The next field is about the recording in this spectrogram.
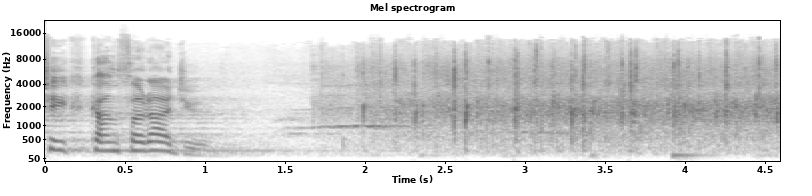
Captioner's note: audience applauding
